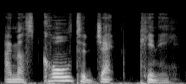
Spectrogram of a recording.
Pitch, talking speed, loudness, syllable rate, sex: 120 Hz, 195 wpm, -18 LUFS, 4.6 syllables/s, male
